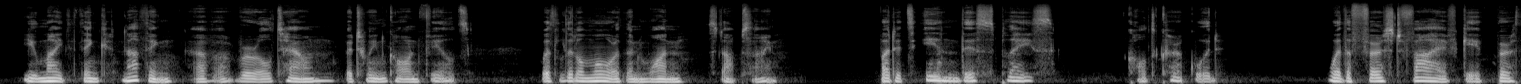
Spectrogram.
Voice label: Animation Video Game Characters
